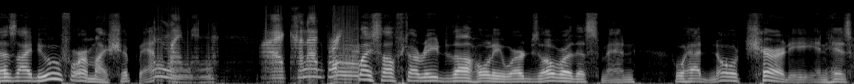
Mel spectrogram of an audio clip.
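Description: From 1.54 to 3.59 s the speech turns to a robotic buzz at about 172 Hz. This is planar audio read as interleaved. Each 256-sample block, about 5.8 ms, holds all its left samples before its right samples, yet it is read as alternating pairs. Because these blocks are so short, there's no octave jump, which sets it apart from long-block cases.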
